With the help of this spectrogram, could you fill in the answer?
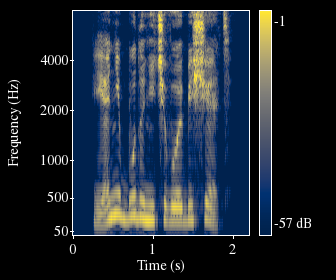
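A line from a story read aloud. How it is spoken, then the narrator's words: Plain. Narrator (Russian): сказал он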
